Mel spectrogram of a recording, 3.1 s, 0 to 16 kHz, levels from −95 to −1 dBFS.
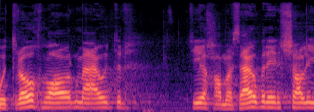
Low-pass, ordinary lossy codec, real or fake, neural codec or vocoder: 14.4 kHz; none; fake; vocoder, 44.1 kHz, 128 mel bands, Pupu-Vocoder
